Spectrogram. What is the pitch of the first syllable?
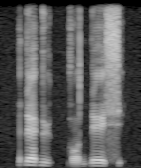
high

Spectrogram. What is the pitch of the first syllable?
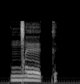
falling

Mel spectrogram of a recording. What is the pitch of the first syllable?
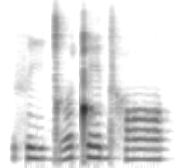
low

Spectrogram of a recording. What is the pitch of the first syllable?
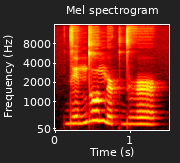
low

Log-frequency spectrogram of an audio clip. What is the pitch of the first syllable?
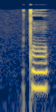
high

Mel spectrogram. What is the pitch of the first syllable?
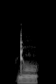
low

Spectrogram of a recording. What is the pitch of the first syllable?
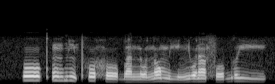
high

